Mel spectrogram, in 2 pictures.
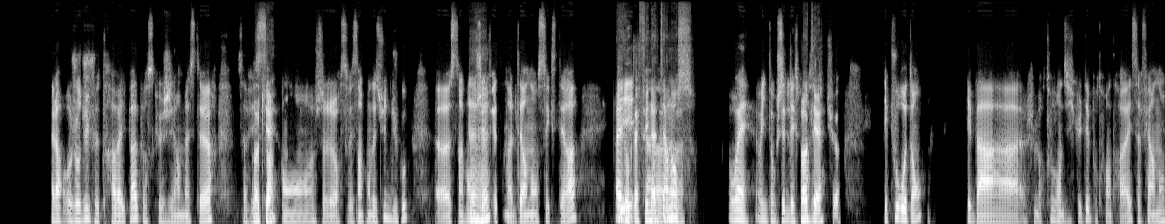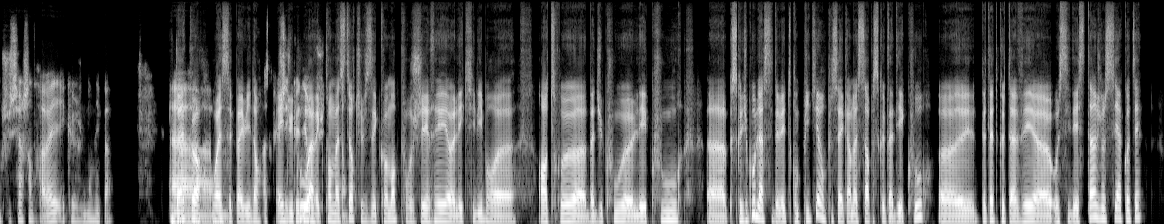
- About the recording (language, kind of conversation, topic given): French, podcast, Que signifie pour toi l’équilibre entre vie professionnelle et vie personnelle ?
- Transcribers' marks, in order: none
